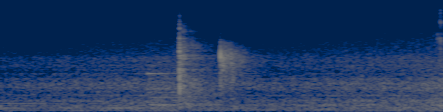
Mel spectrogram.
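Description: Three-cushion carom billiards shot: two sharp clicks about half a second apart near the middle, cue and balls striking.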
